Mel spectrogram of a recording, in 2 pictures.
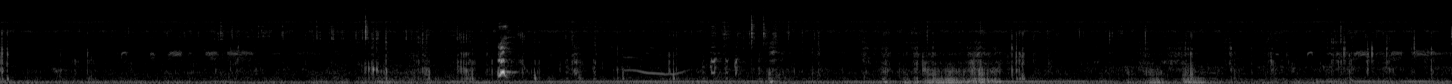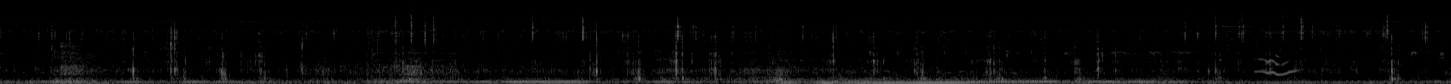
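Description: A dog crunching and chewing dry kibble from a metal bowl, with many small crunches and clinks. A single sharp knock about five seconds in is the loudest sound.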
